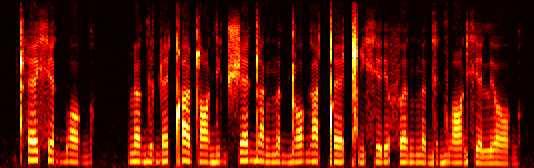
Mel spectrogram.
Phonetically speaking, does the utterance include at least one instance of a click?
yes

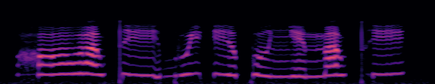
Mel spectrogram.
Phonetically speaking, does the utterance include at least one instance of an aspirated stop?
yes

